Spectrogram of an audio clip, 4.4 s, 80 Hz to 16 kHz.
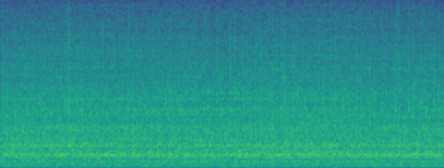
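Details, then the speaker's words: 2003 Buick Century started after replacing the oil pressure switch and cleaning the connector, checking for leaks: steady, even idle with an airy hiss and no knocks, ticks or misses, running smoothly and normally. "There we go. Start her up. Hopefully it won't leak."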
